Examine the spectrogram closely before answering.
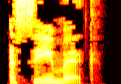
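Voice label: "asemic", British English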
